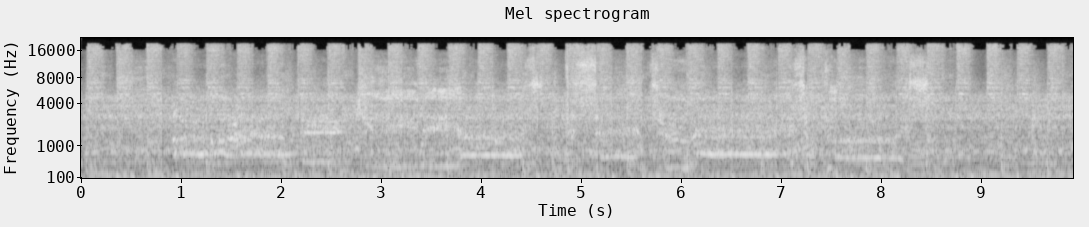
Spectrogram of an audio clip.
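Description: A rock singer screams and yells at full force over a dense, loud wall of distorted band music that roars without pause for the whole stretch.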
